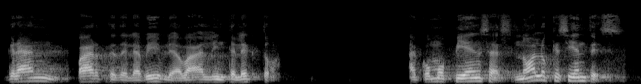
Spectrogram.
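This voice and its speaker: A man's voice: mid-range voice, takes it slowly, darkish tone, slight background noise. A man preaching a sermon as pastor, emphatic, full of rhetorical questions. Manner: rhetorical questions, emphatic, acts out short quoted lines. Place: church hall. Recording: long hall reverb.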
